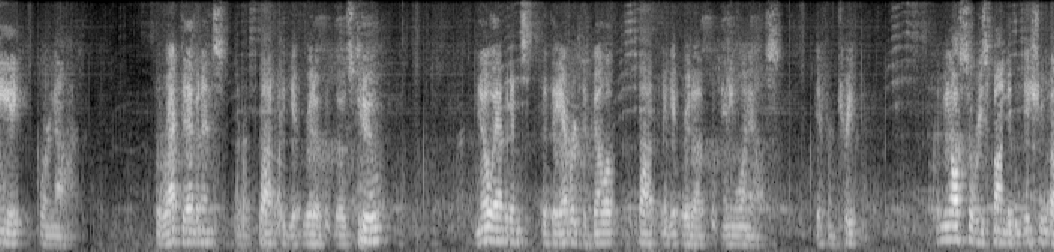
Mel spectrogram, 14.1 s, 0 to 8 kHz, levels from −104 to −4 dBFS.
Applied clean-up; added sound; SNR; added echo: neural separator model SepFormer DNS4.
